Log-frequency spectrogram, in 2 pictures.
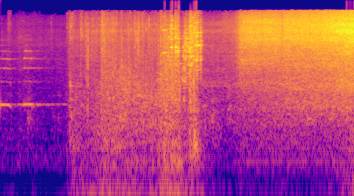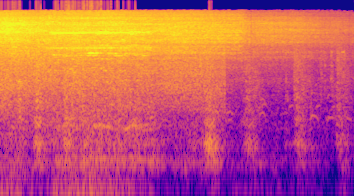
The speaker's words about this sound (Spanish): Cierran las compuertas de los vagones y el tren parte.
